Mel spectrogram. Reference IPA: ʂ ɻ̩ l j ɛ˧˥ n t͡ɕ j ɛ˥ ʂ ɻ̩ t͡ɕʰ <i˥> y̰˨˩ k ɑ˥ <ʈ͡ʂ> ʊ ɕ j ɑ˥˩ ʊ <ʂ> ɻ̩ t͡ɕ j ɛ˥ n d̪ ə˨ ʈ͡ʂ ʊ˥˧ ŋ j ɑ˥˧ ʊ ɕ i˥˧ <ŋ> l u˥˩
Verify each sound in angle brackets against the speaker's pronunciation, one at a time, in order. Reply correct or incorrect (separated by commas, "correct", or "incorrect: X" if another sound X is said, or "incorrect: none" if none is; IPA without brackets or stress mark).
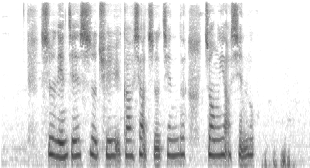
incorrect: y˥, incorrect: none, incorrect: ʈ͡ʂ, incorrect: n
